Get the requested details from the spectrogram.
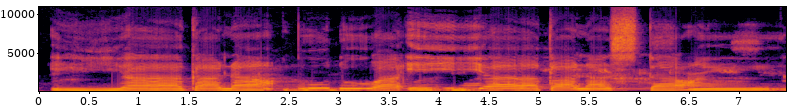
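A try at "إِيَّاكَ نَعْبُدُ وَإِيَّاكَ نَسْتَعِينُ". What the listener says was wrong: Iya, to, jangan to, te. Iya, vokal-vokal A-nya tipis ya Bunda ya. Jangan samakan dengan alfabet A, ya. Iyyaka na'budu wa iyyaka nasta'in.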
